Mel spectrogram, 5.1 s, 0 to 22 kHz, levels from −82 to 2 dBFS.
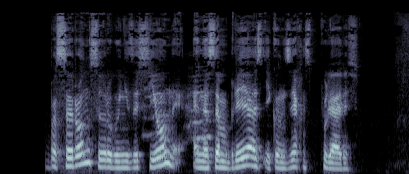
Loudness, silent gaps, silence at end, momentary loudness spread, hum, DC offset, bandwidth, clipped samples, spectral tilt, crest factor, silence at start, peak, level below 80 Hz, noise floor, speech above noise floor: -21 LUFS; none; 0.65 s; 7 LU; none; under 0.1%; 16.5 kHz; under 0.1%; -4.5 dB/octave; 18 dB; 0.6 s; -4 dBFS; -60 dBFS; -56 dBFS; 36 dB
